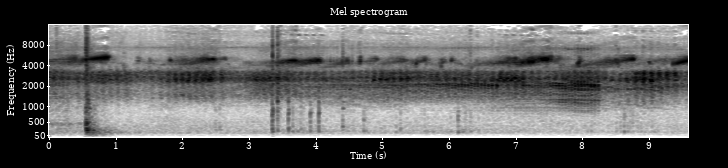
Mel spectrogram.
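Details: Dense frog chorus on a dam in Australia, heard from a shack: continuous pulsed trilling and repeated rising whistled notes, several sharp knocks or clicks early and midway.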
